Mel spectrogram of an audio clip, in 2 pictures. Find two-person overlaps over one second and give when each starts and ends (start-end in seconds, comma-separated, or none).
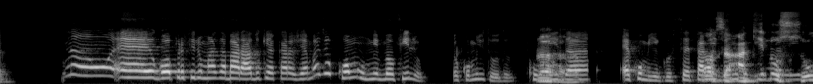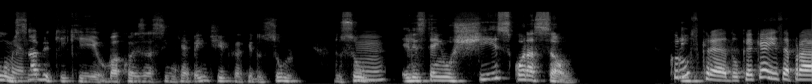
7.0-8.6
